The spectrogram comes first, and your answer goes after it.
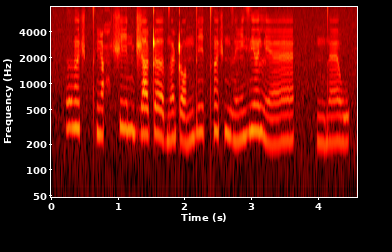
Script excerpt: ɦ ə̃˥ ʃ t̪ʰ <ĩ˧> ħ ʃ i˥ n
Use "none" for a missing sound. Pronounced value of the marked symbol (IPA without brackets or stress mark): ĩ˧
